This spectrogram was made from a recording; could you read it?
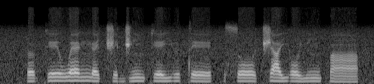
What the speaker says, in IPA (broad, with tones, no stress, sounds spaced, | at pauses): ə˨ k e˦ w ɛ˦ ŋ ɛ˨ t͡ʃ ə˨ d͡ʒ ĩ˦˨ k e˦ j ɨ˦ t e˧ | s oː˨ t͡ʃ a˧ j o˨ j ĩ˧ p ã˨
